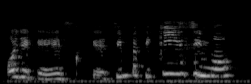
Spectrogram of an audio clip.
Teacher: es muy normal que cuando estás súper alegre y quieres decir algo oye qué es que es simpatiquísimo subas el tono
